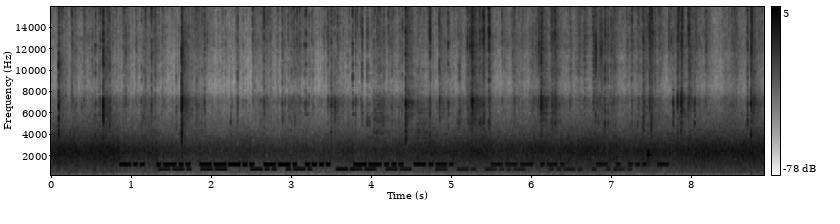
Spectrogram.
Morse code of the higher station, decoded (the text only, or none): DL8GH 7C OR TEST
